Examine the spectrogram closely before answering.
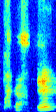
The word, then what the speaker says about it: Prescott: Yeah, so this is in Prescott, or Prescott, as the locals say.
